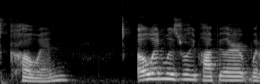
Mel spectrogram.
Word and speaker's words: Cohen: I think it's really, I like how it's spelled. I like that there's a silent H in it. And I love that it's two syllables and that it is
